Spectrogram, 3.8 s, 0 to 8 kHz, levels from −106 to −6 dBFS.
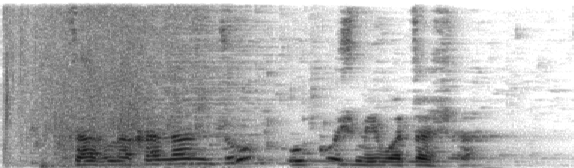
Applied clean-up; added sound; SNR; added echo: classical method WPE with log-MMSE.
